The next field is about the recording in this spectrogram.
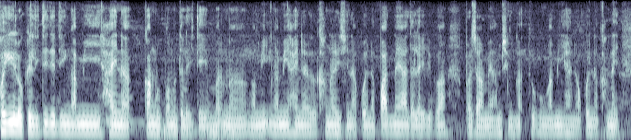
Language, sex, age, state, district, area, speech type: Manipuri, male, 18-30, Manipur, Thoubal, rural, spontaneous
